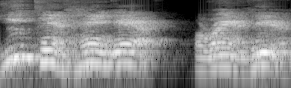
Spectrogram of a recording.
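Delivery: mock stern, commanding, authoritative voice, loud. Recounting a woman who told the speaker off near a bank: mimicking an authoritative voice. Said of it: "In a very authoritative voice".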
